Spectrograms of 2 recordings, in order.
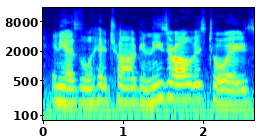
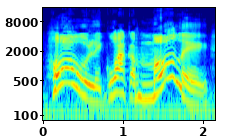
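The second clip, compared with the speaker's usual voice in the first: loud, drawn-out kitten amazement; astonished exclamation; 7 semitones higher, 11 dB louder, slower than usual. Acted. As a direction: exclaim it big and slow, swooping up. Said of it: "exclaimed Skippy John June".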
